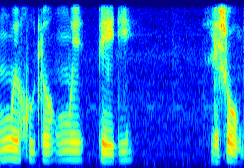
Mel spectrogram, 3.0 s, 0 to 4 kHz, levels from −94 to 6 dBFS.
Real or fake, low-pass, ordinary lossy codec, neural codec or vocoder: real; 3.6 kHz; none; none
